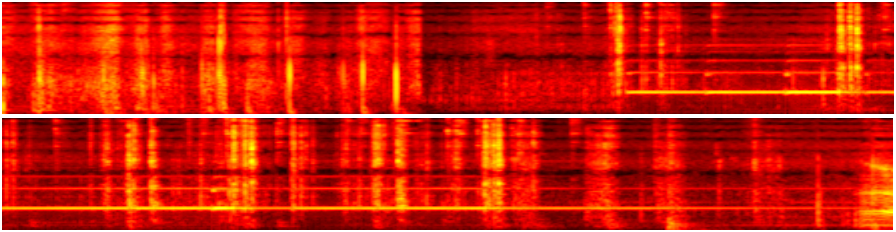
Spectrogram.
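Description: Car door locks on a Camaro/Firebird F-body clunking as a key fob cycles them, a series of sharp mechanical clicks and thunks followed by a steady electronic chime tone in a quiet setting.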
